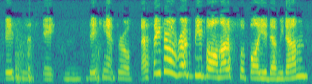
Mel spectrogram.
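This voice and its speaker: High-voiced woman on a phone-like line. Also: expressive, brisk, no room sound. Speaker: movie commentary host. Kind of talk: casual riffing commentary with friends. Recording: phone-like internet call.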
